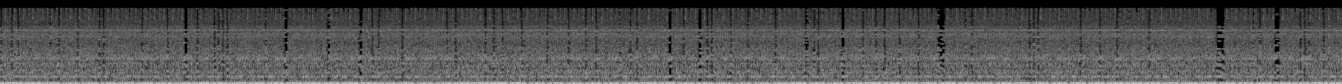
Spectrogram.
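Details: 5.2 FSI engine at slightly raised idle: fast, fairly even light clatter over the low drone; owner asks if normal, suspects piston slap, unconfirmed.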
